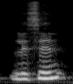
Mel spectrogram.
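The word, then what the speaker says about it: listen: तो आप लोग ध्यान दे लेंगे हैसेन, लेसन, ऑफेन, सॉफेन, ठीक है। अब यहाँ पे एन की आवाज़ साइलेंट है।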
